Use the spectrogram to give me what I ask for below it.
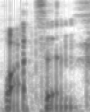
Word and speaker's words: hoatzin: I don't speak that language, but I went on Merriam Webster and I listened to how they pronounce it on that website, and I'm going to go with Watson.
